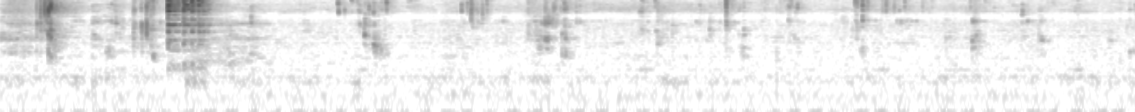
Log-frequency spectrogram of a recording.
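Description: A man chewing a mouthful of rice close to the microphone: a string of small wet clicks and smacks, loudest about a second in.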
